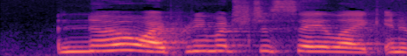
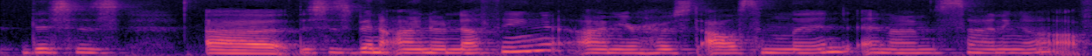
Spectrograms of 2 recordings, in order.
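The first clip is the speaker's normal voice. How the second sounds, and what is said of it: Very calm, soothing voice. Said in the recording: “in a very calming voice”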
